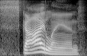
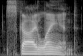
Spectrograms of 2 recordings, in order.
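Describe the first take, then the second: First: The stress is on the first syllable. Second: The stress is on the second syllable. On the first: This is how locals say the name. The speaker calls it right. "your emphasis on the sky, which is where it's supposed to be" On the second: This is how outsiders say the name. The speaker calls it wrong. "People not from here will call it Skyland"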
